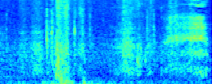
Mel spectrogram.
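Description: A person landing from a short jump onto dirt ground: a thump about half a second in, with the handheld camera jostled by the landing.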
